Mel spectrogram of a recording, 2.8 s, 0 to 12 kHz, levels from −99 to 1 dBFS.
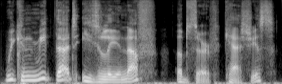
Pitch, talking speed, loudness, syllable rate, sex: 130 Hz, 170 wpm, -19 LUFS, 5.6 syllables/s, male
